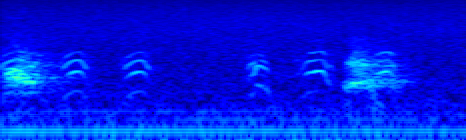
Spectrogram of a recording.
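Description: Dogs barking in several short, quiet, arched barks spread over about two seconds, some in quick pairs, over a low steady hum.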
